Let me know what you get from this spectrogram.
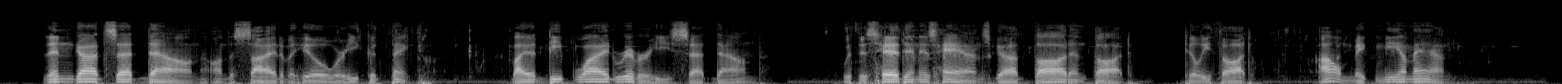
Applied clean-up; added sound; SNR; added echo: neural separator model SepFormer DNS4.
